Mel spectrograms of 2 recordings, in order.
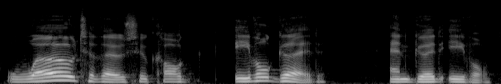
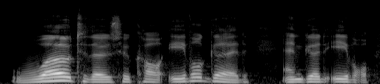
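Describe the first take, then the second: First: "Woe" drawn out slow and heavy, each word weighed; slow solemn reading. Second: Said in the usual way. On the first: Acted. Preacher reading scripture to the congregation, slow and solemn. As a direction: lay out "Woe" slowly and gravely, like a pronouncement.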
